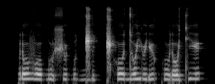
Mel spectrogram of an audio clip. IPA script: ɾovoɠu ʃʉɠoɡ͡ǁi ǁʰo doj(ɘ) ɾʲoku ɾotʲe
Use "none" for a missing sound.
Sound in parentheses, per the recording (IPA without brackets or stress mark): ʉ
